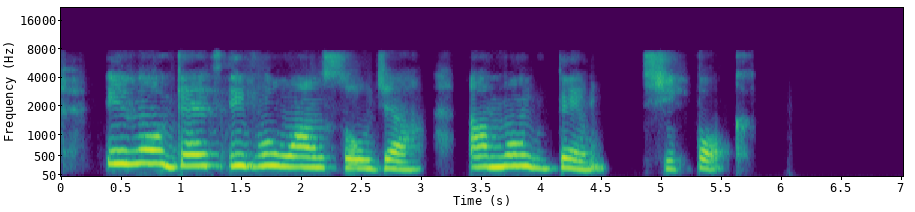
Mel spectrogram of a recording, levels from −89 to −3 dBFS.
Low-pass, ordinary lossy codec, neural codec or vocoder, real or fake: none; none; codec, 16 kHz, 2 kbps, FreqCodec, smaller model; fake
